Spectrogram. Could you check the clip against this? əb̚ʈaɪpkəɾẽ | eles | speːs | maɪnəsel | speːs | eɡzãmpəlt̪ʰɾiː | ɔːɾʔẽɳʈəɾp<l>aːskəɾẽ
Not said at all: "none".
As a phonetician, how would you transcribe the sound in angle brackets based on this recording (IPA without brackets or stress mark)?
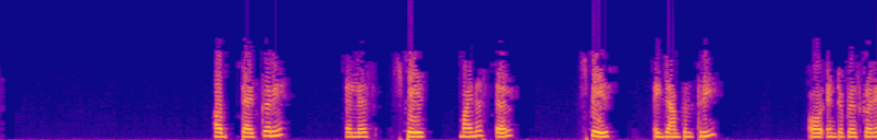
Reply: ɾ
